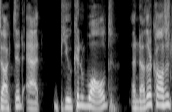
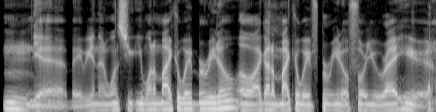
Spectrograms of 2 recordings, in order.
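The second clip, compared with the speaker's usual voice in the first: low, breathy seductive purr; sultry voice; 6 semitones lower than usual. Pretend. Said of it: "a sexual voice".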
